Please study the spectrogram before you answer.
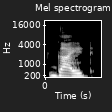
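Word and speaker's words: guide: है जो साइलेंट है आप खुद ही गाइड पढ़िए और आप हमें बताइए इसमें क्या साइलेंट है गाइड पढ़िए और मुझे बताइए कि क्या साइलेंट है गाइड हम लोग गाइड पढ़ते हैं ना कि गाइड यू यहां पे क्या हो जाता है साइलेंट हो जाता है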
